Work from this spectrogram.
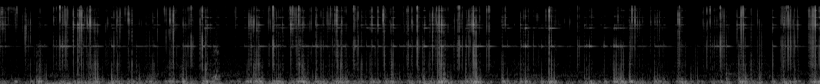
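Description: Long nails scratch across the textured sides of an empty turquoise embossed glass drinking tumbler held up in the air. The result is a dense stream of quick, bright, high-pitched scratchy clicks and glassy tinkles. A low rumble and a faint steady tone near 2.3 kHz sit underneath.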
